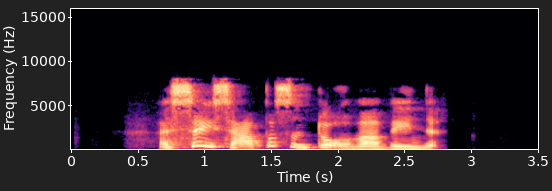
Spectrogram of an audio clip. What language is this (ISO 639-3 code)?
kab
